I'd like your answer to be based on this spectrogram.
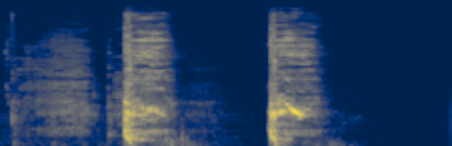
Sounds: Cough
